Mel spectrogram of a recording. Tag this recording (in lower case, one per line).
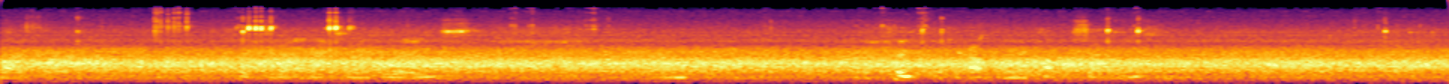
speech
